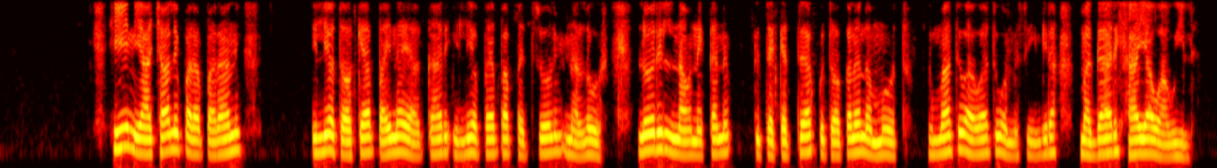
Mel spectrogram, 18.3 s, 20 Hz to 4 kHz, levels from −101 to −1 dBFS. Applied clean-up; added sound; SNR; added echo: none; none; none; none.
